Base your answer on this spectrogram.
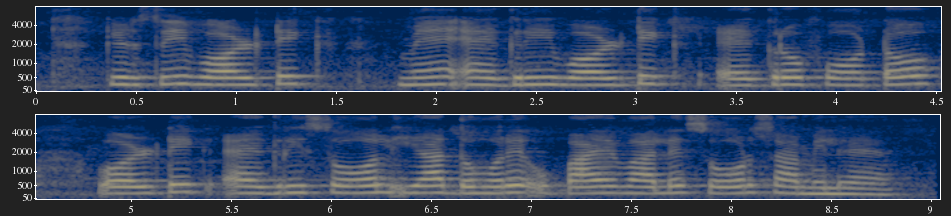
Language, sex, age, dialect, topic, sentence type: Hindi, male, 56-60, Hindustani Malvi Khadi Boli, agriculture, statement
